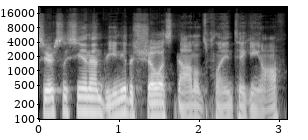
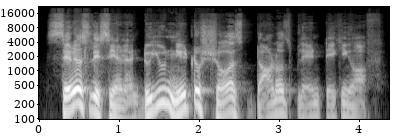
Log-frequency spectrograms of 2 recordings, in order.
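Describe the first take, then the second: First: It is read in his normal accent. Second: It is read in a Pakistani accent.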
